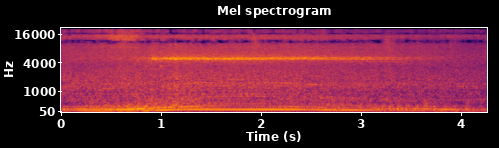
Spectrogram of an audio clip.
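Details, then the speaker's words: SN95 Mustang with Coyote V8 swap and Holley Terminator X, idling: a thin, steady high squeal sits faintly above the smooth V8 idle, heard for the first time since start-up. Owner suspects a squeaking pulley or rubbing belt and plans to remove the front accessory drive. "This is the first time I've heard this noise. It sound like either a pulley is squeaking or um actually almost smell like um a belt is rubbing."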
